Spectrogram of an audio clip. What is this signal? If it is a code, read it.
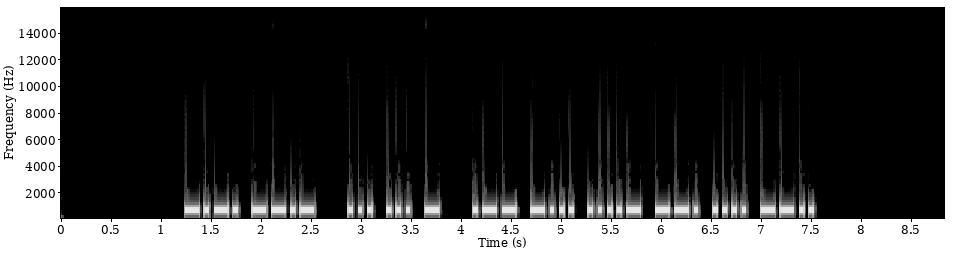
Morse code, heard as a keyed tone, about 25 wpm, 700 Hz. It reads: CQ SST WB4GHZ
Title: K1USN SST QSO Practice - 25wpm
